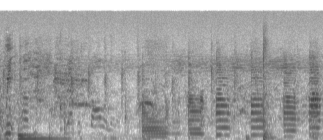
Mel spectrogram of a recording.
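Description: Electric guitar played live in short, separate notes with pauses between them, on a lo-fi bootleg tape. A low bass note is held at the start, voices are underneath, and there is a sharp hit about five seconds in.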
